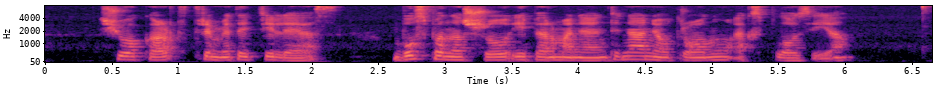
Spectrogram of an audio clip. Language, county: Lithuanian, Alytus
